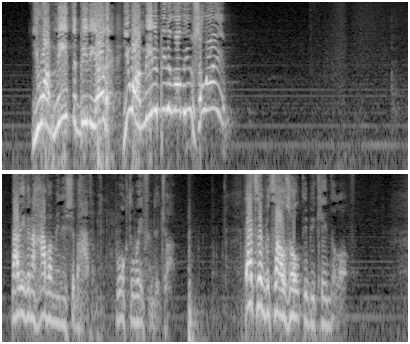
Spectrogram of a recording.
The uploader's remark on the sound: Shiur recorded in Yeshivas Ohr Reuven, Monsey NY.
